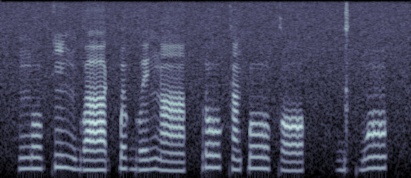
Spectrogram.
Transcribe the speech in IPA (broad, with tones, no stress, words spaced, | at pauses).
ŋo˧ kĩ˦˨ŋɡʷaː˨ k͡pə˧ɡʷe˨˦ŋã˨ | ɾoː˦kã˨k͡poː˦˨ kɔ˨ | ɡə˨kbɔ̃˦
